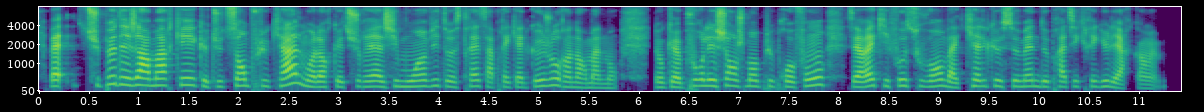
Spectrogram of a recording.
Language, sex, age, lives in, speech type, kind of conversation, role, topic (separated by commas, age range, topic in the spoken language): French, female, 25-29, France, read, expert-assistant, expert, On dit souvent que prier ou méditer aide à mieux vivre. Est-ce vraiment prouvé ou c'est juste une idée reçue ?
